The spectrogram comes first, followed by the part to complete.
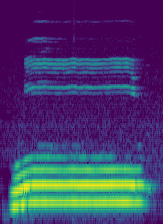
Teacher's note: ঠোঁট থেকে 4টা হরফ, তো ঠোঁটের এক এক জায়গা থেকে এক একটা হরফ উচ্চারিত হয়। তো মিম হরফটা উচ্চারিত হয় ঠোঁটের বাহির ভাগ যুক্ত করে, অর্থাৎ ঠোঁটের 2টা অংশ। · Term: ঠোঁটের মাখরাজ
